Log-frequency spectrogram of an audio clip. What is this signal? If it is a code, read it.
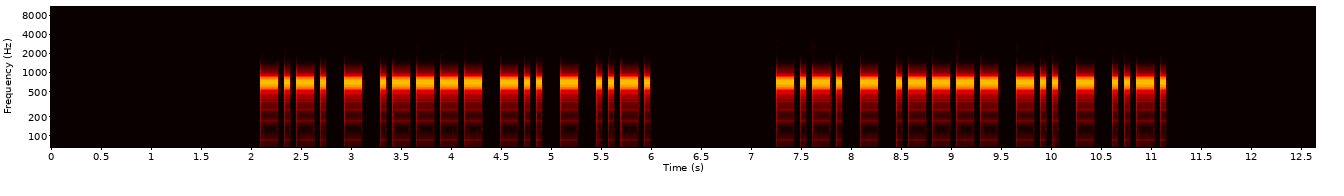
Morse code, heard as a keyed tone, about 21 wpm, 700 Hz. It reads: CT1DTF CT1DTF
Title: DXCC-100 Call Signs - 6 Characters - Repeated 2x - 20wpm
